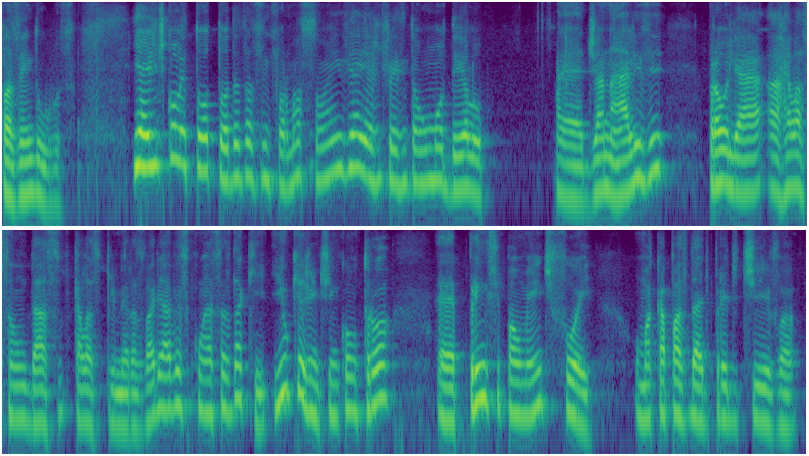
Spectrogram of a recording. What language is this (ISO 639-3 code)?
por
